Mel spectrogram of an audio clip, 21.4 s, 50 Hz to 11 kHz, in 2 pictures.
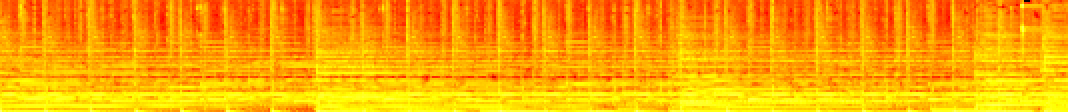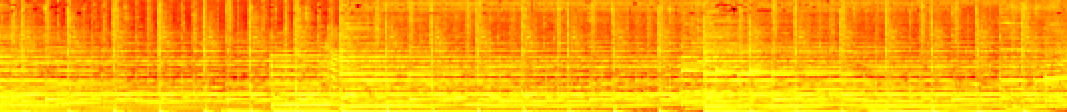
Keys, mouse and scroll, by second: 0.7 c, 7.7 middle click, 7.7 x, 8.1-8.8 scroll up 2, 8.9 right click, 9.6 alt+shift+right click, 10.6 right click, 11.1 alt+shift+right click, 12.5 f, 13.4 right click, 14.1 right click, 15.2 f, 15.5 middle click, 15.8-16.1 scroll down 2, 16.2 shift+middle click, 16.6-16.9 scroll up 2, 16.9 middle click, 17.4-18.0 scroll down 3, 19.9 middle click.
